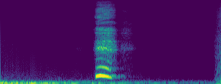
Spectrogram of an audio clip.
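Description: A boy's single short gasp about a second in, with a small rise and fall in pitch, over a low background rumble that fades away.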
